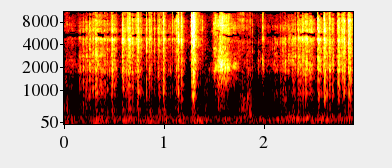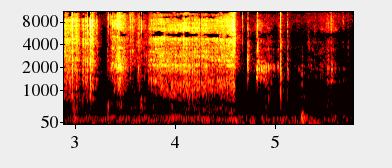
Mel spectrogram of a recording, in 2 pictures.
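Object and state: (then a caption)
Dry soap bar being shaved. The corner of a solid, dry brown soap bar is shaved with a box-cutter blade into fine flakes. Bright, crisp scraping and crackling strokes come in quick succession with short, dry bursts and almost no ring. There is little low-end weight.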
